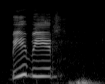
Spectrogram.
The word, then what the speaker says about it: vivir: Venezuela é bem curioso bibir bibir viver tá que se escreve vivir porém se pronuncia com aquela regrinha do V tá que é lábio dental então fica com sonzinho de B bibir tá então jbo Tubes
